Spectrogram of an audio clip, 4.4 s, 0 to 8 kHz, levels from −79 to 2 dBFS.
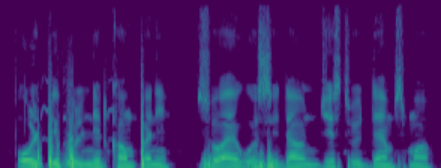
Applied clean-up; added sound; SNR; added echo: none; none; none; none.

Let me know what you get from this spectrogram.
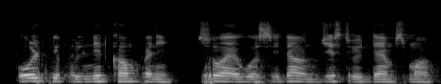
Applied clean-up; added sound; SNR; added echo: neural mask model DeepFilterNet 3.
